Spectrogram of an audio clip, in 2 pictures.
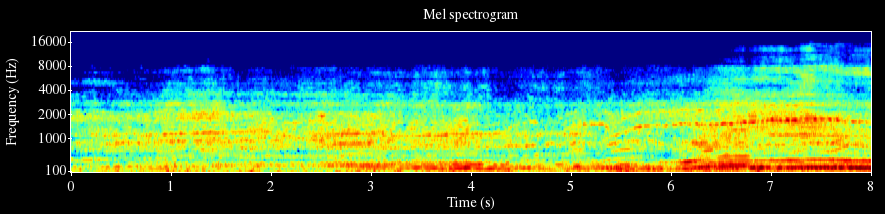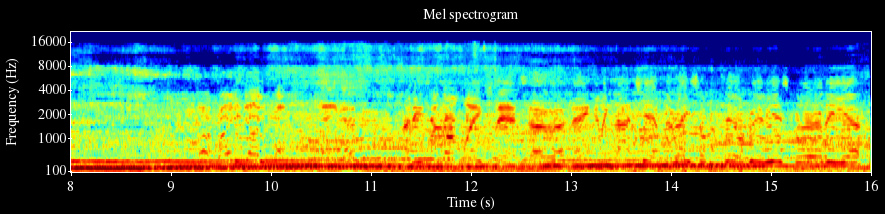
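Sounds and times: racing car engines at high revs: 0.0 - 16.0.

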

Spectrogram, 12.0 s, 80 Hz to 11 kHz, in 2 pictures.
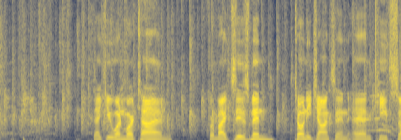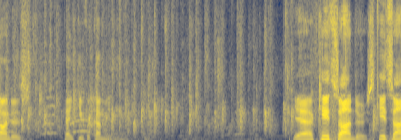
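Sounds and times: light applause: 0.0 - 12.0.

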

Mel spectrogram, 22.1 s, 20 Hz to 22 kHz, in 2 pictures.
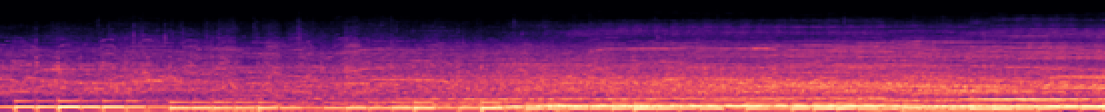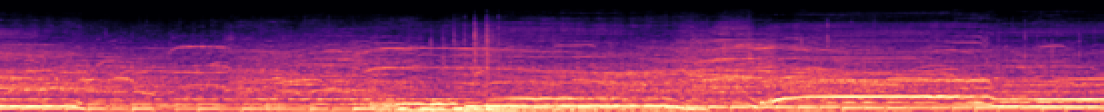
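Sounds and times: crowd whistling and cheering: 0.0 - 22.0
live rock music with synth chords: 11.7 - 20.8.

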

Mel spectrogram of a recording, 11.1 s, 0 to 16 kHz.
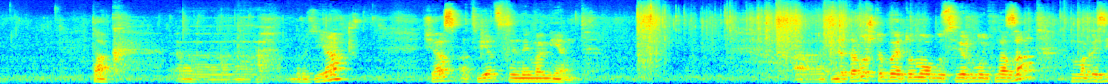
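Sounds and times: plastic packaging crinkling: 6.3 - 11.0.

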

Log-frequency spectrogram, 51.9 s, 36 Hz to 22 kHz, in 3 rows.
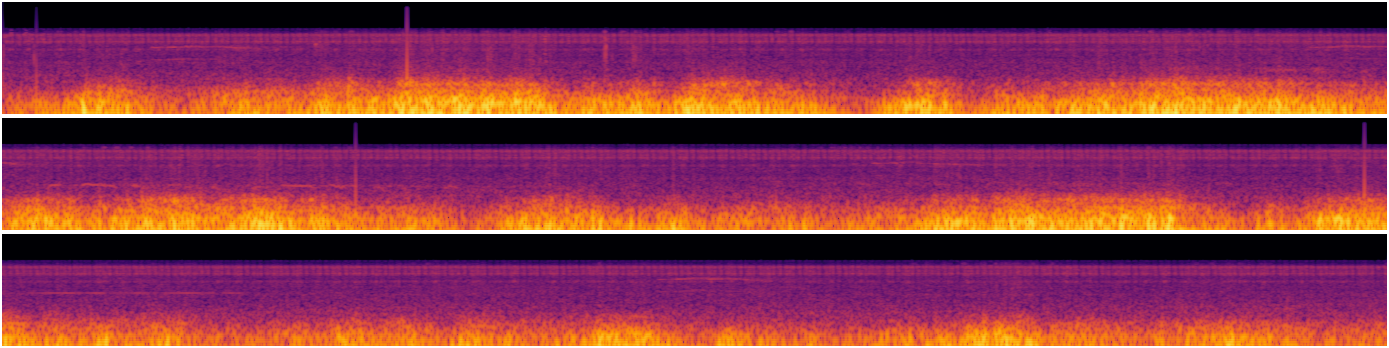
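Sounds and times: wind buffeting microphone: 0.0 - 51.9
faint high bird call: 42.8 - 44.5.

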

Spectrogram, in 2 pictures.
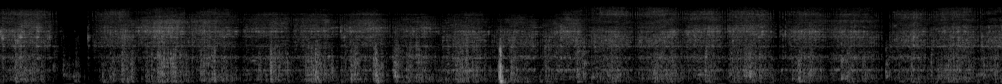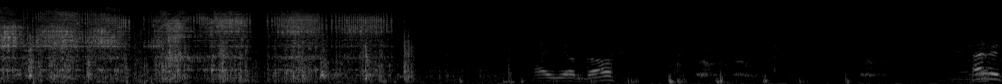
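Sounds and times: chain hoist chain rattling: 0.0 - 14.1
hoist pawl clicking: 0.0 - 14.2.

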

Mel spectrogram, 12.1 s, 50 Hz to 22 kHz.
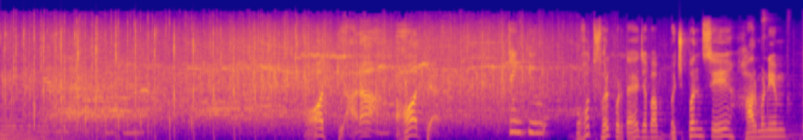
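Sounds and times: audience applauding: 0.0 - 10.6.

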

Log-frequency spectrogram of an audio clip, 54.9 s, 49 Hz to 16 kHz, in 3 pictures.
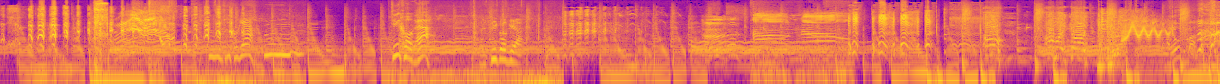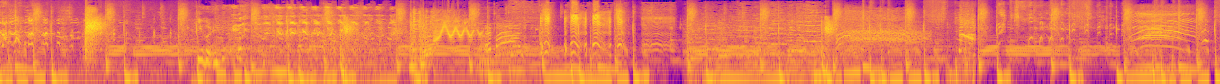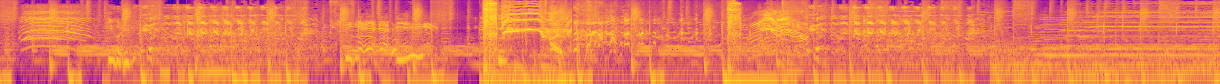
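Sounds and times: background music: 0.0 - 54.9
cartoon sound effects: 1.3 - 4.6, 47.5 - 48.8
springy boing: 16.8 - 17.6, 24.6 - 25.6
man screaming: 47.8 - 48.8.

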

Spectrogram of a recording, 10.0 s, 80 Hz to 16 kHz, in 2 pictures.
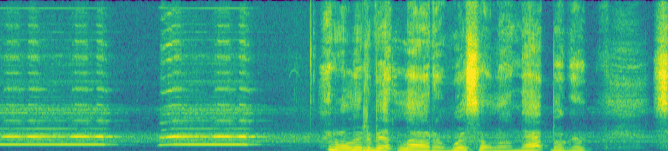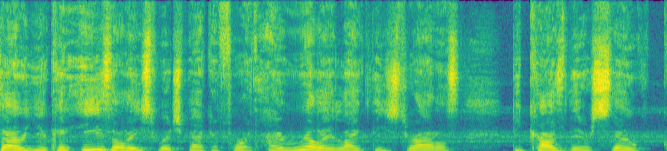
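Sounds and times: steam whistle blasts: 0.0 - 2.3.

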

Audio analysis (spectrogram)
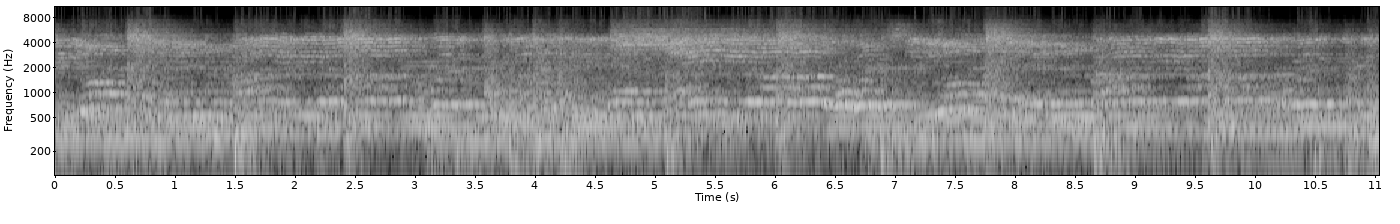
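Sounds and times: women singing gospel song: 0.0 - 11.0.

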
